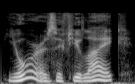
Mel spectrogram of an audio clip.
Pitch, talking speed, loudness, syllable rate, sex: 190 Hz, 180 wpm, -15 LUFS, 3.2 syllables/s, female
